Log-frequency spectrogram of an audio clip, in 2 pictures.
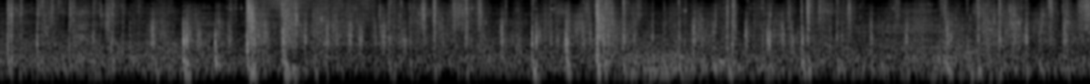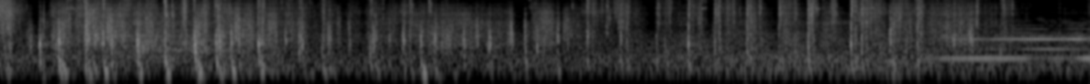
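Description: Footsteps crunch over debris on the floor.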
